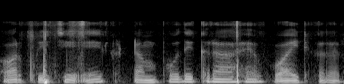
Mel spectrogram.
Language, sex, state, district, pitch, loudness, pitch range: Hindi, male, Himachal Pradesh, Shimla, 110 Hz, -22 LUFS, 95-120 Hz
